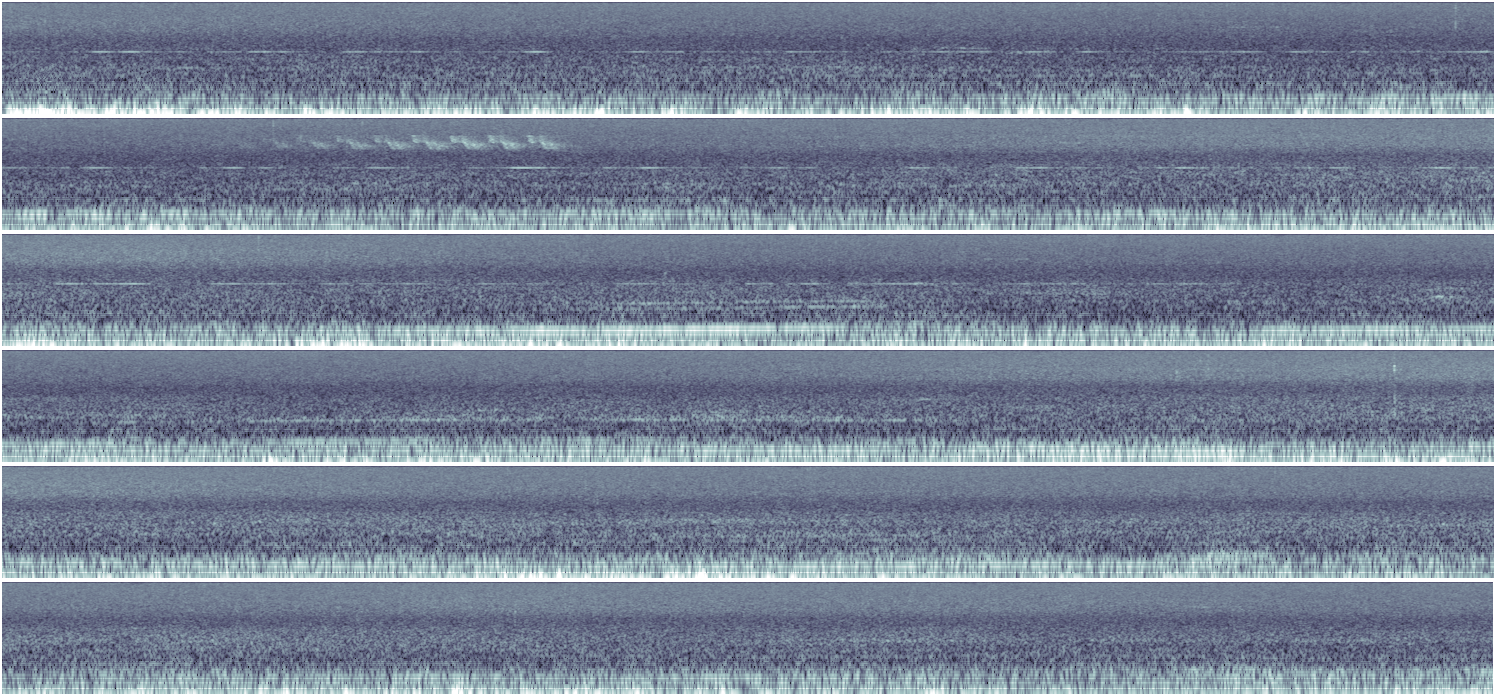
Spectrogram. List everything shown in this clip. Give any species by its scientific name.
Seiurus aurocapilla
